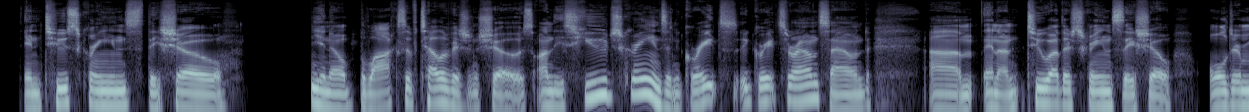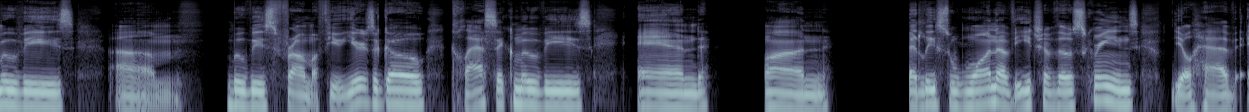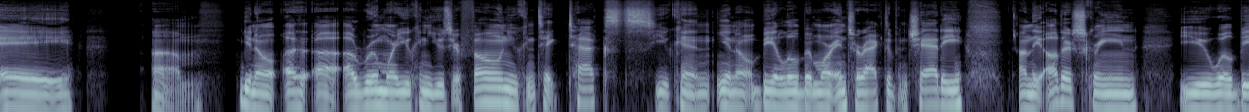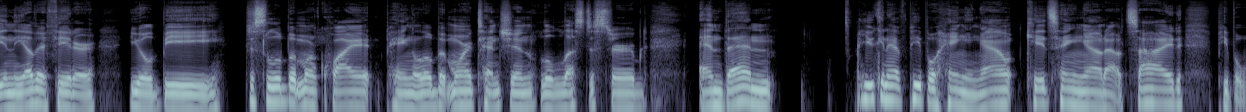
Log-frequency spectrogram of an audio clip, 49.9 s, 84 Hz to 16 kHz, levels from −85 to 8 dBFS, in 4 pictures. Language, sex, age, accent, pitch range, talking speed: English, male, 20-39, American, 100-120 Hz, 150 wpm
